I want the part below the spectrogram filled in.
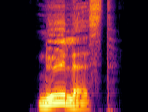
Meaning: second-person singular subjunctive I of nölen
- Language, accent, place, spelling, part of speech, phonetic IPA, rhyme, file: German, Germany, Berlin, nölest, verb, [ˈnøːləst], -øːləst, De-nölest.ogg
